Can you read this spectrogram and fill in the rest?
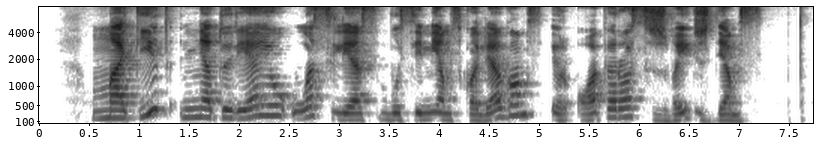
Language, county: Lithuanian, Alytus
